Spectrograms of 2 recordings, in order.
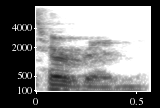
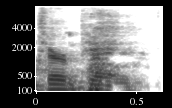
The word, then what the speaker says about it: Turpin: Uh but on the other side for the Cowboys, it's uh uh Cavante Turban and I hopefully pronounced that correctly. Um Turpin Turpin.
